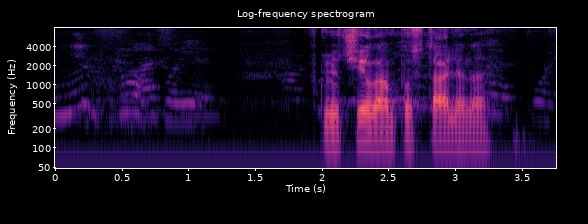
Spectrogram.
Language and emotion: Russian, neutral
